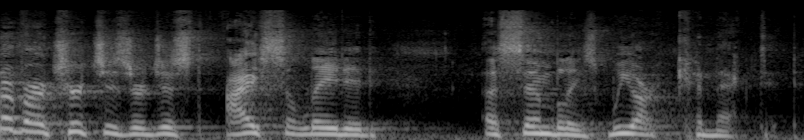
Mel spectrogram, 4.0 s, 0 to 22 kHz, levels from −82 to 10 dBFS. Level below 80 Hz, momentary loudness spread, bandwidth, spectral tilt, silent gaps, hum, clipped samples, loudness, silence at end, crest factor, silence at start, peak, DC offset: -50 dBFS; 9 LU; 16.5 kHz; -4.5 dB/octave; none; none; under 0.1%; -25 LUFS; 0.05 s; 14 dB; 0 s; -10 dBFS; under 0.1%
